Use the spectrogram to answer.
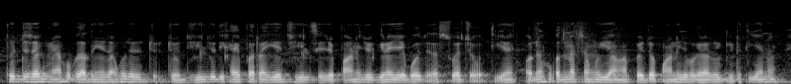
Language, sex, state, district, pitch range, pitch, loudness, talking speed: Hindi, male, Bihar, Begusarai, 110-115 Hz, 110 Hz, -18 LUFS, 225 wpm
